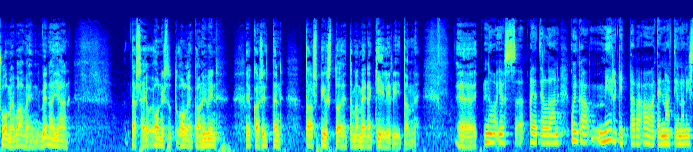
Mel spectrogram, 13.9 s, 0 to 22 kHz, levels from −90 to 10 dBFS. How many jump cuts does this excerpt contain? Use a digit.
2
